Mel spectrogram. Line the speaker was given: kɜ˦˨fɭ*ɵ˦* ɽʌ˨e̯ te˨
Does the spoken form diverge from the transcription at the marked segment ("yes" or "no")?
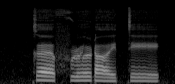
no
